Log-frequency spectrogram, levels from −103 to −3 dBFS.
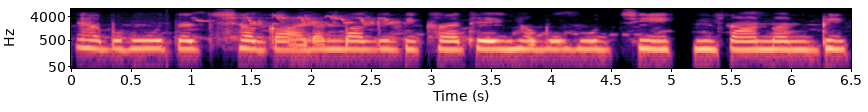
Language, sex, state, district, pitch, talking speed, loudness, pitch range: Chhattisgarhi, female, Chhattisgarh, Jashpur, 235 Hz, 120 wpm, -21 LUFS, 235-245 Hz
